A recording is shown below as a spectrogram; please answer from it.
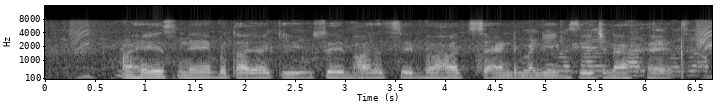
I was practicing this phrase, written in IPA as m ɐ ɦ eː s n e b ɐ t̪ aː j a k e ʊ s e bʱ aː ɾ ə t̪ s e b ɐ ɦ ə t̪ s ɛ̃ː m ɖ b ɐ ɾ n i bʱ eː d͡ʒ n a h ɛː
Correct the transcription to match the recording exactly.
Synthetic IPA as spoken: m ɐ ɦ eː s n e b ɐ t̪ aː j a k i ʊ s e bʱ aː ɾ ə t̪ s e b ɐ ɦ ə t̪ s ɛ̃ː ɳ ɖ m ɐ n i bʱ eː d͡ʒ n a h ɛː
